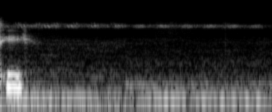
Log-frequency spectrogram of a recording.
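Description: Quiet background between spoken sentences: a steady, faint, high-pitched whine over a low hum, with the end of a spoken word right at the start.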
